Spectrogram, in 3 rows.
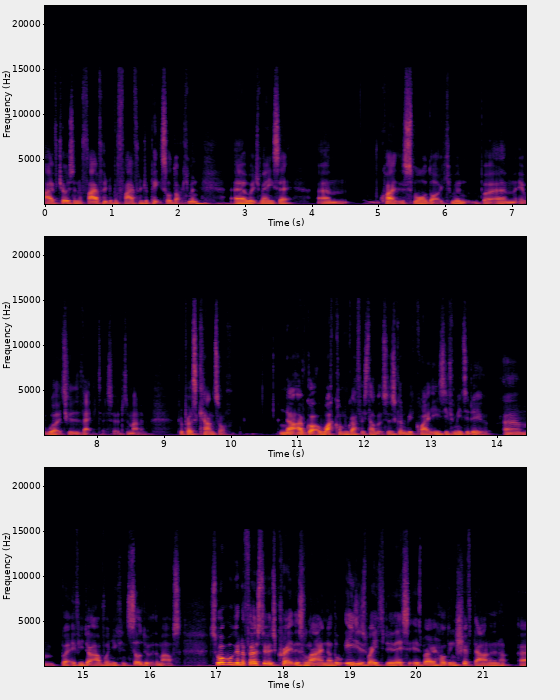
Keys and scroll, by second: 11.1 super+z.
